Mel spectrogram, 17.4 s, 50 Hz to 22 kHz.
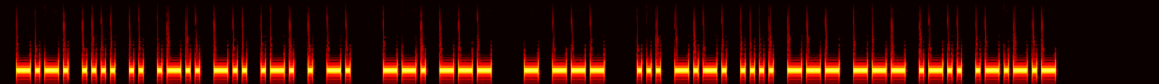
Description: Morse code, heard as a keyed tone, about 17 wpm, 700 Hz. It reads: CHILDREN GO TO SCHOOL.
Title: Sentences from Top 1000 Words - Review Part 4 - 17wpm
